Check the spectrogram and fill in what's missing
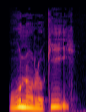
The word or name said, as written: runologi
